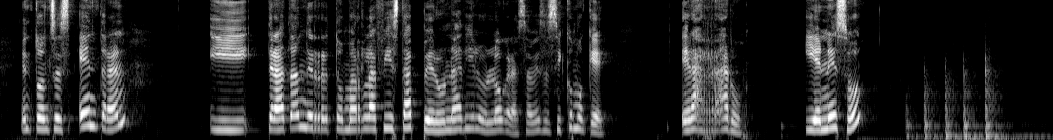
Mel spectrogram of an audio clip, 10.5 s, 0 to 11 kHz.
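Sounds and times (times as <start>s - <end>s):
speech: 0.2s - 1.4s, 2.1s - 6.2s, 6.8s - 9.4s
solid knocks on a door: 9.0s - 10.5s.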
